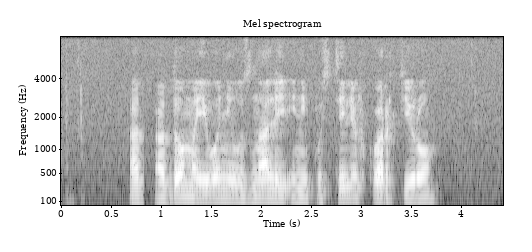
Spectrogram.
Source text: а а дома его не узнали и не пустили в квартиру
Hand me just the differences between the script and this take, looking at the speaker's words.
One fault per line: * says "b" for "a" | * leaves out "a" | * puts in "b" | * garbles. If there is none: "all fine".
all fine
